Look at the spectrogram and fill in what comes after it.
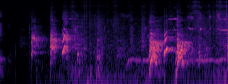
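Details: Pet dog barking in short, sharp bursts, two near the start and a louder pair around the middle, with a thin steady whine-like tone between barks and a faint background murmur.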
